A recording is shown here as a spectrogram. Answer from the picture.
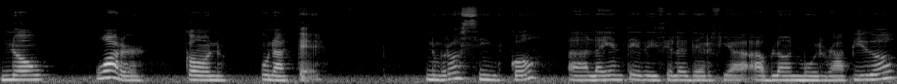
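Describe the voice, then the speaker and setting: A woman's somewhat breathy voice with a dark, mellow tone, fairly even intonation, a very slow pace and long, frequent pauses over light background noise. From Philadelphia, US. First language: English (speaking Spanish). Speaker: language student. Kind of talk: class presentation. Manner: halting. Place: home room. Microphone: phone near.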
